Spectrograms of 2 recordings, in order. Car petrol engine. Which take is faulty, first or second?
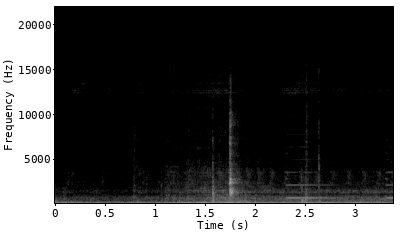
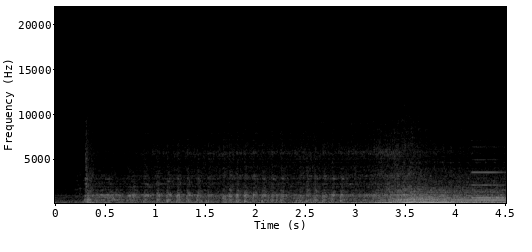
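first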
